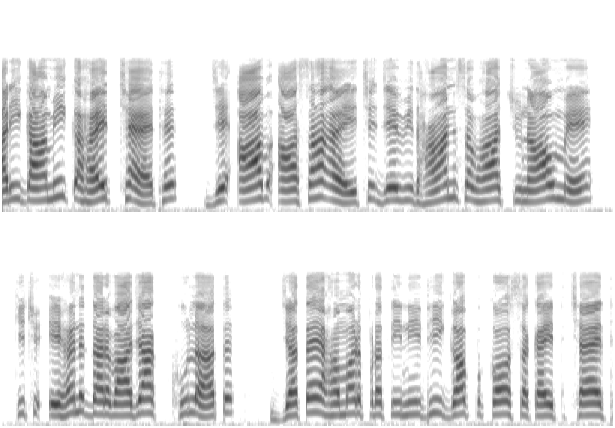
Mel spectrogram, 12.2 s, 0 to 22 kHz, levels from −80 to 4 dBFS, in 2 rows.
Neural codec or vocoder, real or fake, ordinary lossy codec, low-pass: none; real; none; 7.2 kHz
